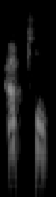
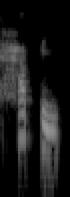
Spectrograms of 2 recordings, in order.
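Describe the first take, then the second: First: It is said with a French accent, no h. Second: It is said with a clearly breathed h.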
